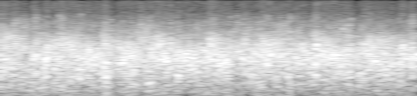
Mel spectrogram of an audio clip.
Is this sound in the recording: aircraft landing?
no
